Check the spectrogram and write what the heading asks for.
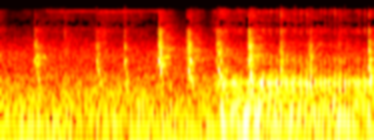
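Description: A quick series of short, sharp kissing smacks, about five a second, as a person kisses a small dog held against her face.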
